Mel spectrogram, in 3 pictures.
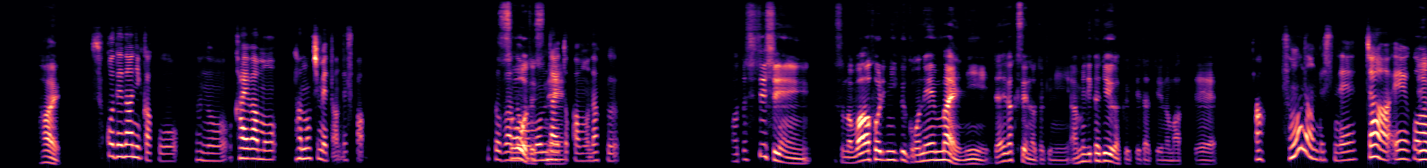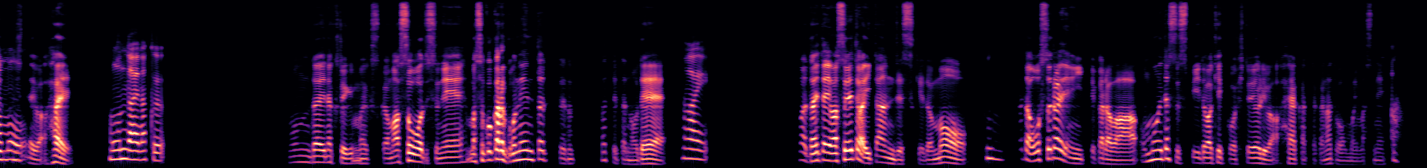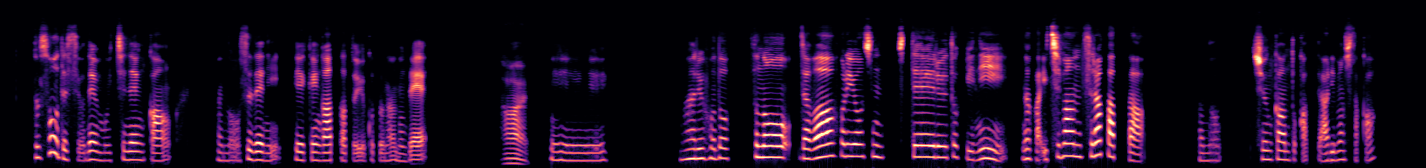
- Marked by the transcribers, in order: other background noise
- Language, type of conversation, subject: Japanese, podcast, 初めて一人でやり遂げたことは何ですか？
